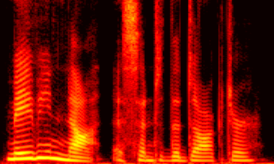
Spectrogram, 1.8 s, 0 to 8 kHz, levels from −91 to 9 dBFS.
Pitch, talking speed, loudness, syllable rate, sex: 215 Hz, 165 wpm, -18 LUFS, 5.6 syllables/s, female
